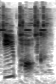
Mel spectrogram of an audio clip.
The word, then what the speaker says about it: Epoch: It's pronounced epoch by the way.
